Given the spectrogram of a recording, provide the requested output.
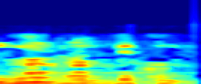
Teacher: النون تسقط لأن بعدها راء. قول من ربكم، اشبك الميم مع ذلك.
